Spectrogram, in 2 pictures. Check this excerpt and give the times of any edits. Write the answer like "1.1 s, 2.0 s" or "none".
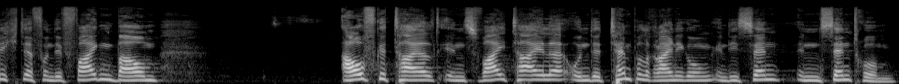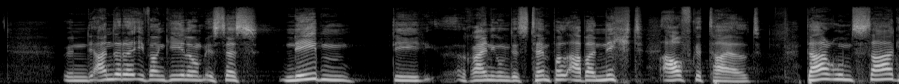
15.6 s, 16.9 s

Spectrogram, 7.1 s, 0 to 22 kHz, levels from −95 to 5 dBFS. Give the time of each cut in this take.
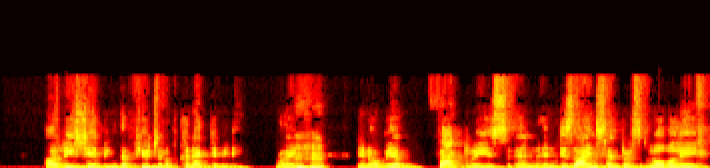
3.6 s

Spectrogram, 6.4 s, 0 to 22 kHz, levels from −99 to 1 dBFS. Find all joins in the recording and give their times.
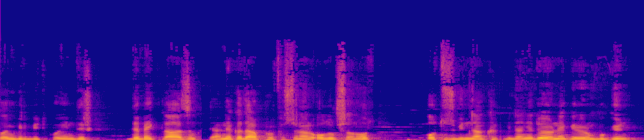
2.0 s

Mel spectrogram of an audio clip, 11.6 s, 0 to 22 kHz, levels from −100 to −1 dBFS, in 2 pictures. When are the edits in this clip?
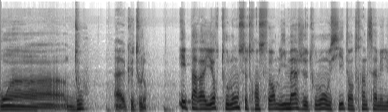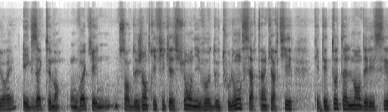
9.0 s

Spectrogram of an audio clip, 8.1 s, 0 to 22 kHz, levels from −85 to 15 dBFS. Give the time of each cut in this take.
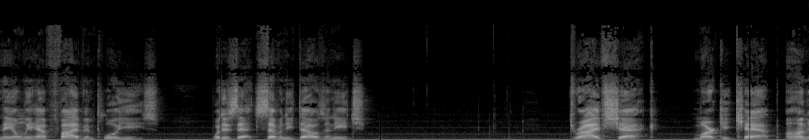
none

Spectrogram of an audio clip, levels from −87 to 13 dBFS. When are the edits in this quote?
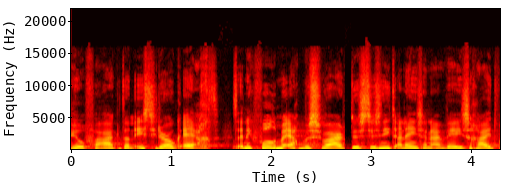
1.6 s, 2.7 s

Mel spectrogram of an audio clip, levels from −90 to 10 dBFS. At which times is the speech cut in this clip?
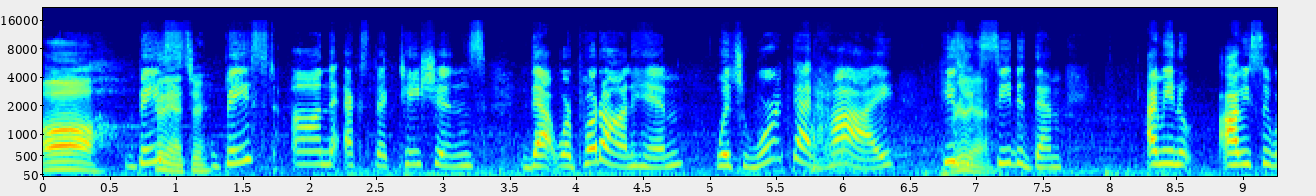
7.0 s

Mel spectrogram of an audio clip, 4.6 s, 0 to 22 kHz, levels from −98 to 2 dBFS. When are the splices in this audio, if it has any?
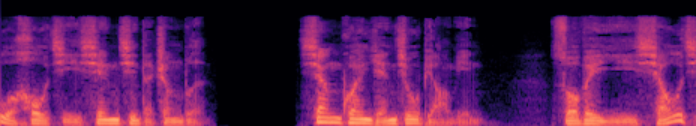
none

